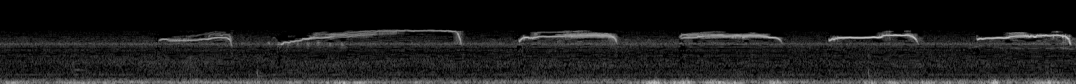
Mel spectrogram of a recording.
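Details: Bald eagle eaglets in a wild nest during a feeding session, giving thin, high whistled calls, some level and some rising or dipping, in a series of about six notes each lasting half a second to a second, over a low, steady rumble.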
